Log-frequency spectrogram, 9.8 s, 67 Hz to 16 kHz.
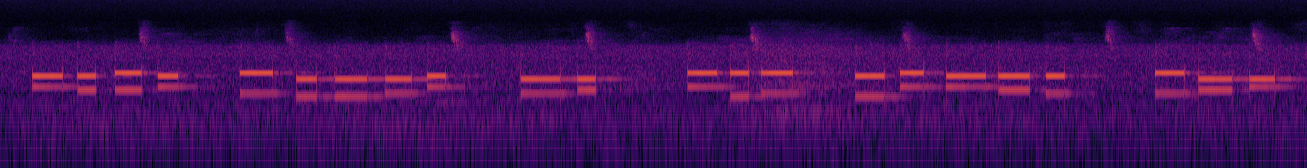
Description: DTMF, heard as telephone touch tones, dialled by hand, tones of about 220 ms, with room echo and the noise of a residential street. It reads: 0890 61140 47 #36 2#085 67*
